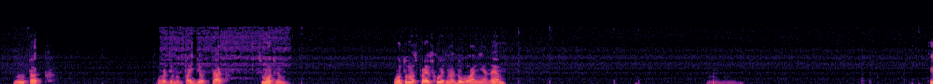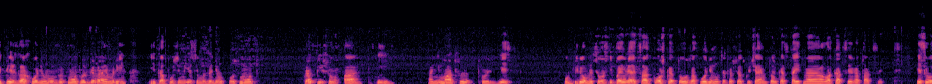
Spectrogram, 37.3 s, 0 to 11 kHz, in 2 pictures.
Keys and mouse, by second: 2.2-3.2 drag, 6.3-10.4 drag, 11.2-12.4 middle drag, 12.9-17.4 middle drag, 18.4-19.8 drag, 20.7 click, 22.1-23.2 drag, 25.6 a, 26.2 i, 28.9-30.6 drag, 32.4-37.1 drag.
